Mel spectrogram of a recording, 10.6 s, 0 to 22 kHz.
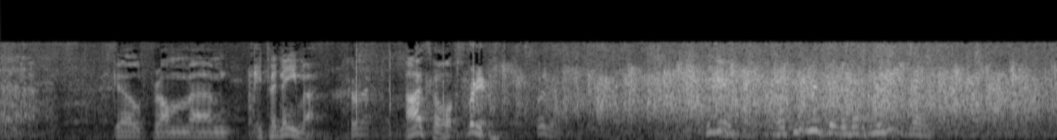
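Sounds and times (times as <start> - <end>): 
speech: 1.2 - 5.8, 7.0 - 9.5
tumultuous audience applause: 4.5 - 10.5.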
